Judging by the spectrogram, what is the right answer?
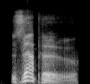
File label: "ZAPU", British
